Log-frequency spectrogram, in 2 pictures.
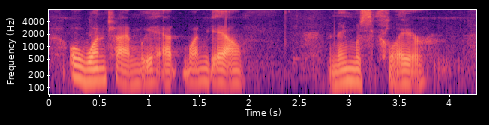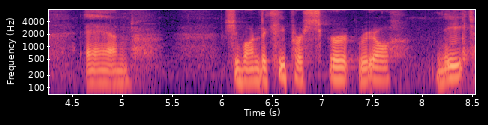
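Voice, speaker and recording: With a Midwestern American accent, the dark, mellow voice moves at a very slow pace with ordinary pitch variation and long, frequent pauses. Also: woman, very deep, low pitch for a woman. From US Midwest, St. Louis. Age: 80s+. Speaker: war veteran. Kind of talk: interview. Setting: office.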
